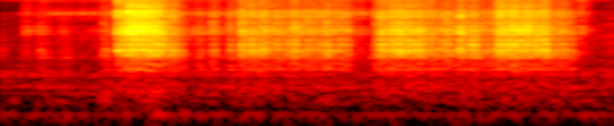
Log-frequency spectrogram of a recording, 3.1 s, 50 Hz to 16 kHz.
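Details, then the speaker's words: FMS Toyota FJ Cruiser RC crawler with upgraded chassis, turned over: short bursts of harsh, high ratcheting each time the motor drives, not chassis binding but thin 3D-printed drivetrain parts failing under high stress. "Okay. So, what it's doing, it's not binding on any of the chassis stuff here. I've noticed that these 3D printed parts, they're starting to fail."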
